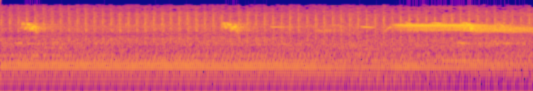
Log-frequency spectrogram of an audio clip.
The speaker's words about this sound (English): Whatever is that fearful racket? That is only the lawnmower.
